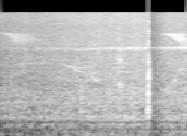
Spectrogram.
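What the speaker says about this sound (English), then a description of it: "bees coming in and out" Honeybees buzz steadily at an open hive entrance with regular traffic coming in and out, a close, continuous drone with one brief louder burst near the end.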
